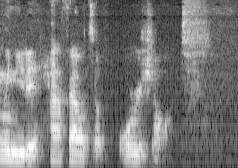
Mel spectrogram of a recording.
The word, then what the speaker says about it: orgeat: And then we need 1/2 ounce of orgeat. Or some people are pronouncing it orgeat or orgeat.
